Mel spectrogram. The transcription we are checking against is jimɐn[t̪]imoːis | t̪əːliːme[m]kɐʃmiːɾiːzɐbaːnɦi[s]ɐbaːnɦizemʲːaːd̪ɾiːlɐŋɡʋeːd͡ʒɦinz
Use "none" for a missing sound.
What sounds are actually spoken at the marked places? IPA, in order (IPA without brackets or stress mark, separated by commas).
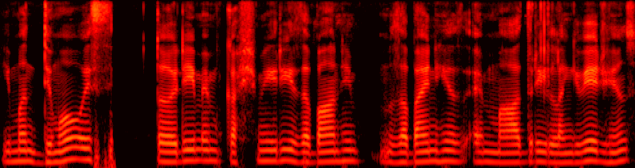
d̪, m, z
